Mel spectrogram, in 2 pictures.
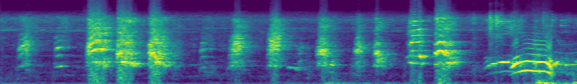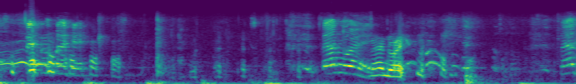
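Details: Boston Terrier attacking a toy helicopter, a burst of quick sharp barks in the first half, then human speech and voices dominating the remainder.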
